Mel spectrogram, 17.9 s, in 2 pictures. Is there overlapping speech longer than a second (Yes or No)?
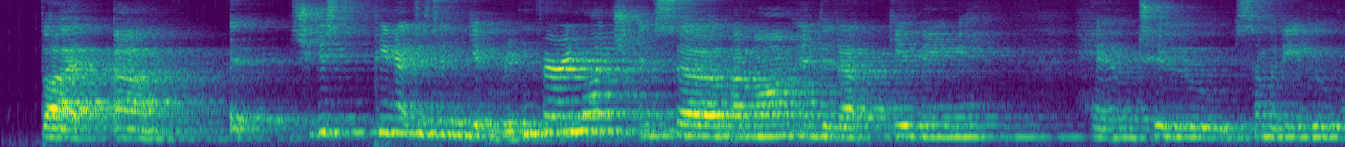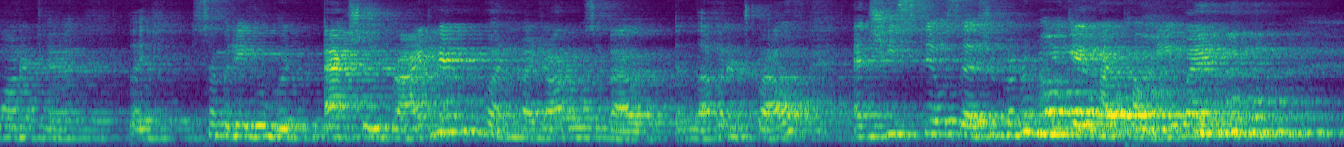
Yes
